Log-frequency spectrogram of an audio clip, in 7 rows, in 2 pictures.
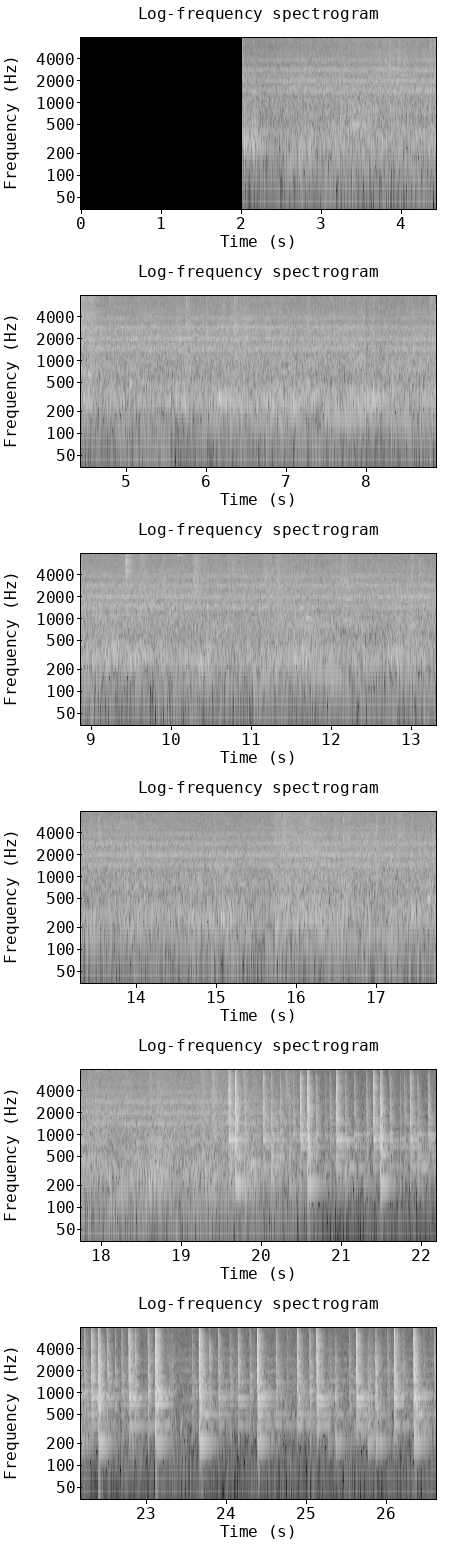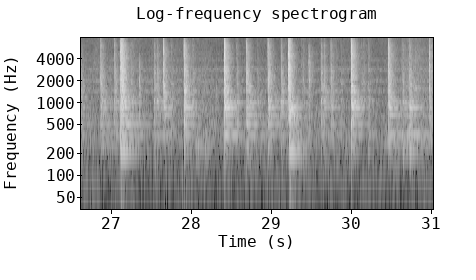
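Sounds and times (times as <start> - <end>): electric train rumbling: 2.0 - 31.0
wheel clicks on rails: 19.2 - 31.0.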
